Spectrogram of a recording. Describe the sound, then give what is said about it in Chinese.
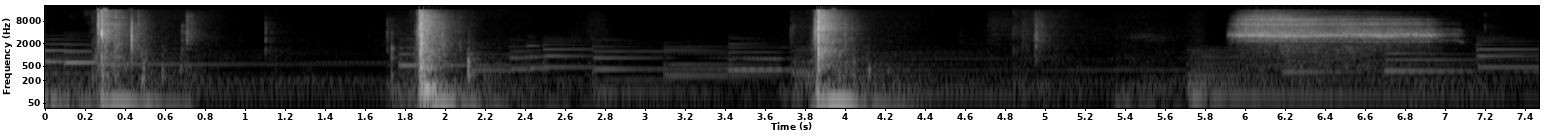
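Three sharp, loud leather whip cracks land at steady intervals, each a snappy smack as the whip swishes through the air and lands on a person's body, over soft sustained music, followed by a longer breathy hiss near the end. “我真的很喜欢，皮鞭划过空气，落到你身上清脆的响声呢。”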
